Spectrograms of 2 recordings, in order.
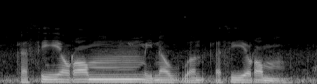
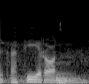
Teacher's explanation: Ya, idgham itu dimasukkan. Jadi bacaan tanwin itu dimasukkan ke mim.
